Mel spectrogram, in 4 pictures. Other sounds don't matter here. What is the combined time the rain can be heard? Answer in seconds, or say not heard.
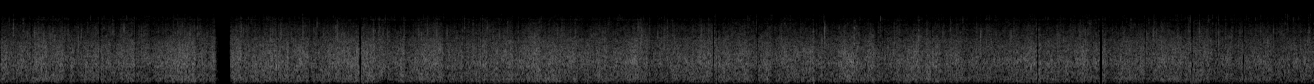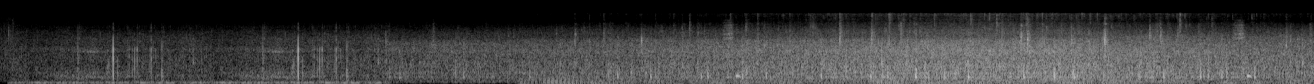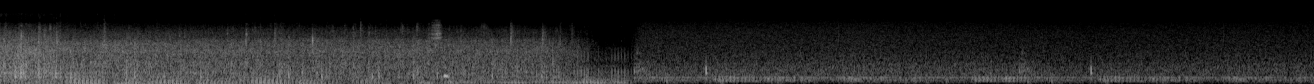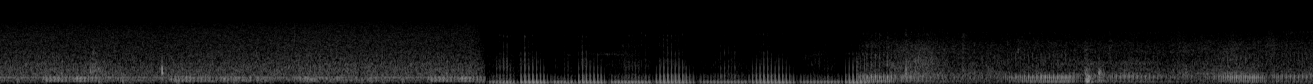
32 s.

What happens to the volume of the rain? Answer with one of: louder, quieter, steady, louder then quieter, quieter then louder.
louder then quieter.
